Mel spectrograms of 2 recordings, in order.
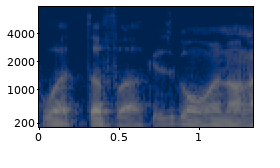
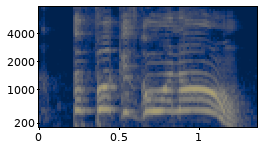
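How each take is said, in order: First: Low, soft, understated reported question; retold worried question. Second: Loud, high-pitched yelled demand; furious yelling. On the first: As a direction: quote her alarm quietly, without acting it up. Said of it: "so she's like". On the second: Retold or imitated. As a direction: yell it in outraged disbelief. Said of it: "I got out the car yelling".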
